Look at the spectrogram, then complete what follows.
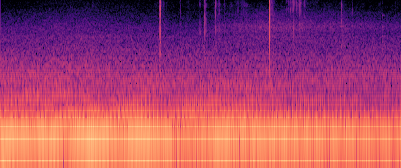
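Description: Steady low machine hum, swelling slightly about a second in and then slowly easing, with a couple of faint clicks.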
